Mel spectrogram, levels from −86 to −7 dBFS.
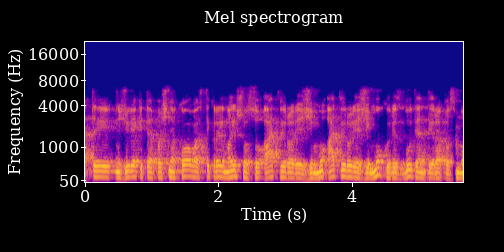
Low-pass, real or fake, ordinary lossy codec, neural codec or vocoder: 7.2 kHz; real; Opus, 24 kbps; none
